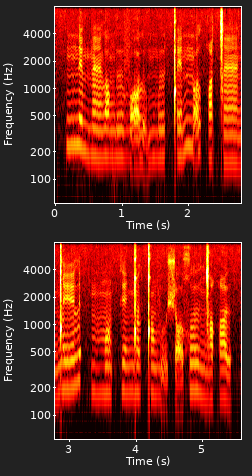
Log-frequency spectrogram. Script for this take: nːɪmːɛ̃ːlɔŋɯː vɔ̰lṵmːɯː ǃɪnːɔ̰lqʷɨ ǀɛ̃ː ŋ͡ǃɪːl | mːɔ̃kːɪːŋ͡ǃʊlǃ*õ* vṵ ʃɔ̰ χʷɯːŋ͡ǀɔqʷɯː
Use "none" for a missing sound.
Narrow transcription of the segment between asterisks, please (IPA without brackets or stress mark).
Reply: ɔ̃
